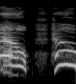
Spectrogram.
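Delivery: shrill, very high, very loud yelling. Telling of coming out of the woods toward a house, retelling yelling for help. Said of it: "I'm starting to yell".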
